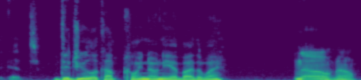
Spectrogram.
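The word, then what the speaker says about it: Koinonia: U we were southerners so we called it coinia because we didn't know any better but it's actually pronounced coonia.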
